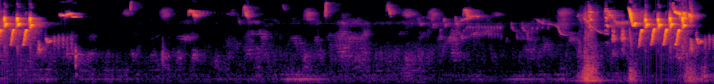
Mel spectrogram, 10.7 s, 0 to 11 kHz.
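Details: House wren (Troglodytes aedon) singing at El Retiro, Antioquia, Colombia, on 30 June 2021: a fast, bubbling burst of high chattering notes opens and closes the clip, with scattered thin chips between and a brief thump.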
